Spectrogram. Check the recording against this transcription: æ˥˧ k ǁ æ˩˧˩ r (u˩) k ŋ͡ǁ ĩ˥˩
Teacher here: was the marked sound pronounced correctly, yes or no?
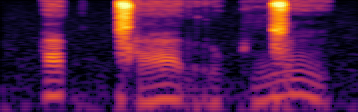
yes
